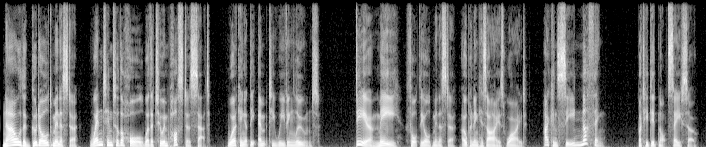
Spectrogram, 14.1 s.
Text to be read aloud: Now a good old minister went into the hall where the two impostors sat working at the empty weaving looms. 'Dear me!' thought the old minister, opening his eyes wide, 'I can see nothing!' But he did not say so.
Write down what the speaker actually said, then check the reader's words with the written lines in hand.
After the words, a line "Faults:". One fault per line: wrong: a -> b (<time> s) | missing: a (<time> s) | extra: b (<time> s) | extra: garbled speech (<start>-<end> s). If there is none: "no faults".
Now the good old minister went into the hall where the two impostors sat working at the empty weaving looms. 'Dear me!' thought the old minister, opening his eyes wide, 'I can see nothing!' But he did not say so.
Faults:
wrong: a -> the (0.4 s)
